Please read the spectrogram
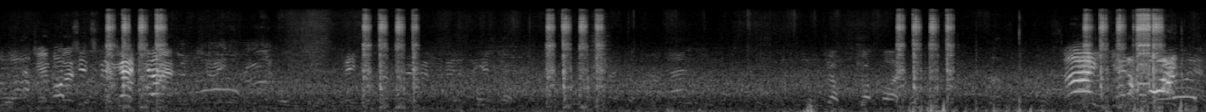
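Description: Shouted calls from rugby players on the pitch, heard briefly about a second in and again near the end. Clusters of sharp clicks come at intervals, and a low rumble enters in the last few seconds.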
